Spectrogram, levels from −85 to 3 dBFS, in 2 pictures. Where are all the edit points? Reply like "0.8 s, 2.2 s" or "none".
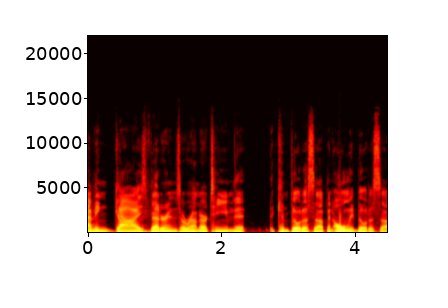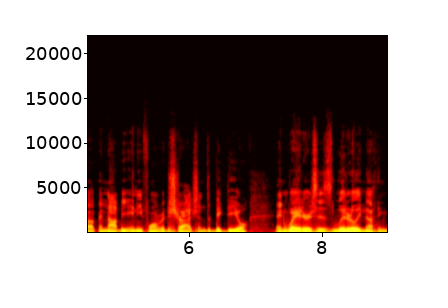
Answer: none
